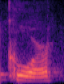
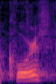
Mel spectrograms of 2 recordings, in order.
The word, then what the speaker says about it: Corps: And then under this umbrella will be 3 core, or cores, I don't know. Core. Is core plural? You never pronounce that.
